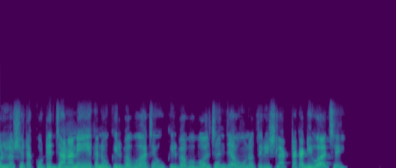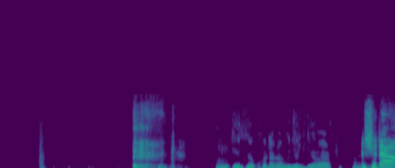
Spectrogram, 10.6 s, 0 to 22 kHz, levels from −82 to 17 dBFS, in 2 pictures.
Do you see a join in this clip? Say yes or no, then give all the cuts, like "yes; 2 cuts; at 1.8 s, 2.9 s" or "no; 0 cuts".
no; 0 cuts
